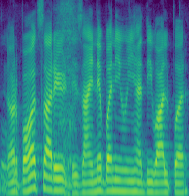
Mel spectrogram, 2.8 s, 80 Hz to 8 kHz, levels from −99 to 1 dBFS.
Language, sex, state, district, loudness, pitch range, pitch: Hindi, male, Jharkhand, Garhwa, -16 LUFS, 140-165 Hz, 150 Hz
